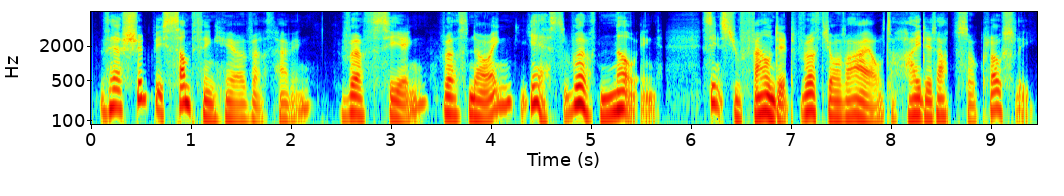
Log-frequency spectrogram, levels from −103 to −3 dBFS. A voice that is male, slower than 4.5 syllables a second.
No: male; 4.6 syllables/s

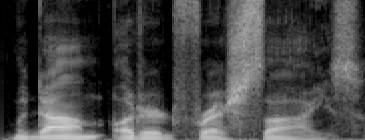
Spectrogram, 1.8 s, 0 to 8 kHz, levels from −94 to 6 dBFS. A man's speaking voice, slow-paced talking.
Yes: male; slow, 130 wpm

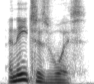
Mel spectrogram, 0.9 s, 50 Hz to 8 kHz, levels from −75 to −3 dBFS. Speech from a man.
Yes: male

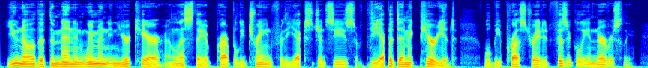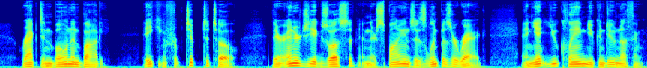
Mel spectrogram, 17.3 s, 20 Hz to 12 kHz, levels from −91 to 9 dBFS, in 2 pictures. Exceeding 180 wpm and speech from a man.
Yes: average, 200 wpm; male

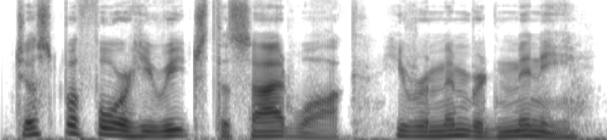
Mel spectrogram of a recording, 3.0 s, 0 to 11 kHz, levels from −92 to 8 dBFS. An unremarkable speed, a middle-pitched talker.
No: average, 180 wpm; low, 110 Hz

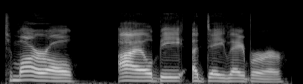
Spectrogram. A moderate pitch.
Yes: medium, 155 Hz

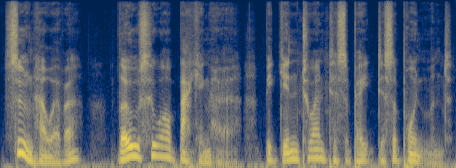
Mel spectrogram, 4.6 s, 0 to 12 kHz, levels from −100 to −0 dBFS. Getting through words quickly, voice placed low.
No: average, 145 wpm; low, 105 Hz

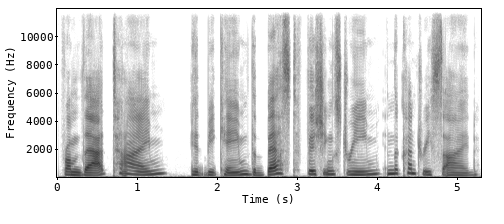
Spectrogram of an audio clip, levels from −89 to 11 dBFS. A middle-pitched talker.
No: high, 210 Hz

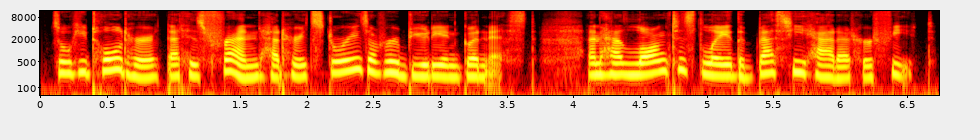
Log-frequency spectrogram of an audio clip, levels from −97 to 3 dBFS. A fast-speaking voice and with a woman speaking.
Yes: fast, 240 wpm; female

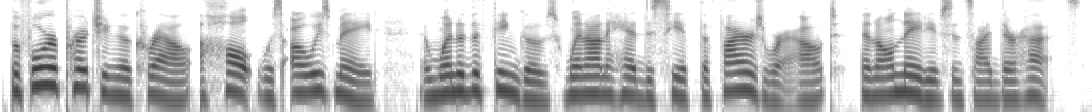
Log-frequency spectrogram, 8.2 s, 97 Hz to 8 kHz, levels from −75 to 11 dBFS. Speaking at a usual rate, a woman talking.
No: fast, 220 wpm; female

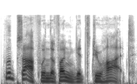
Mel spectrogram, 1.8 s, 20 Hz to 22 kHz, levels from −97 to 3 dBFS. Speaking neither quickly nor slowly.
No: fast, 265 wpm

